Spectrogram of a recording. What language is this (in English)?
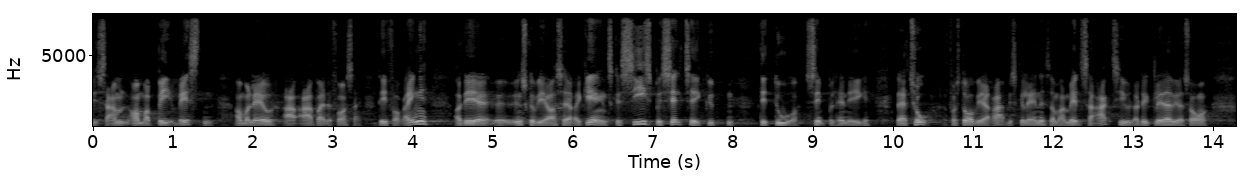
Danish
